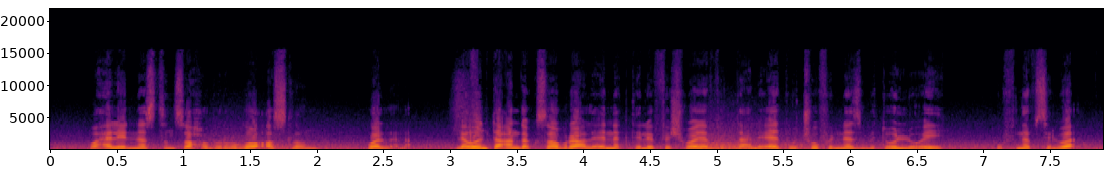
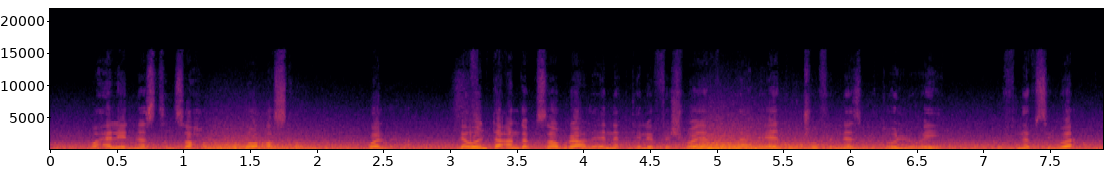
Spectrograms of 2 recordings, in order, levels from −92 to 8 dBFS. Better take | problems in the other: first | wind noise on the microphone; heavy; 3 dB below the speech; occasional gusts in the first

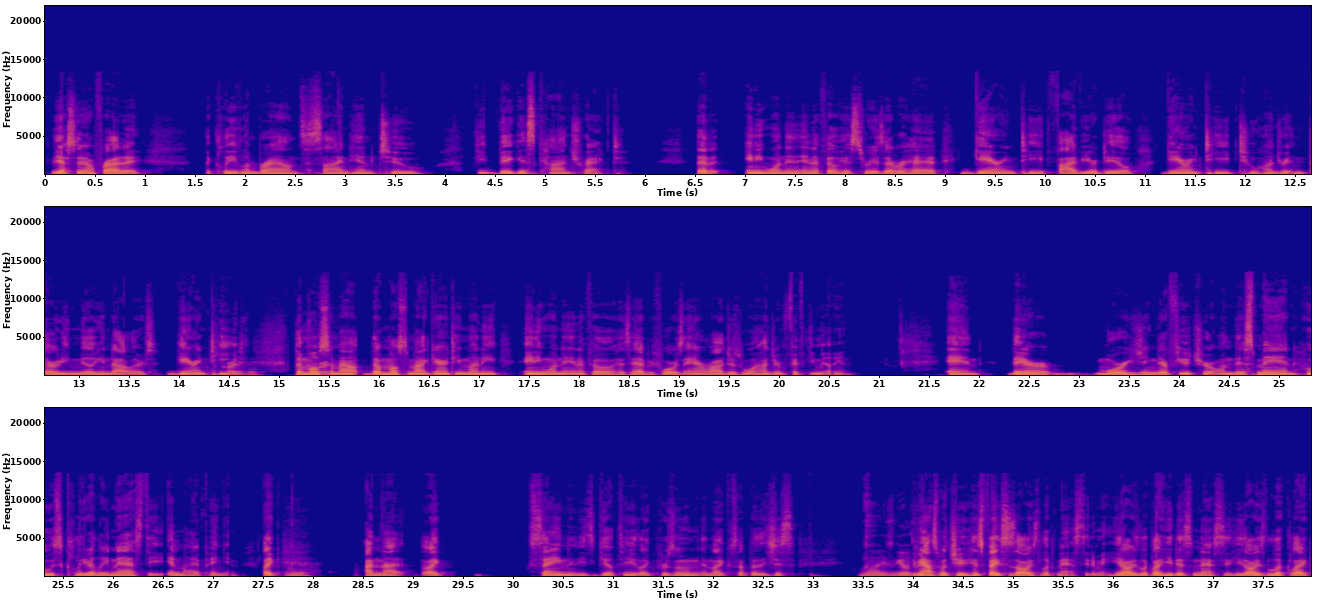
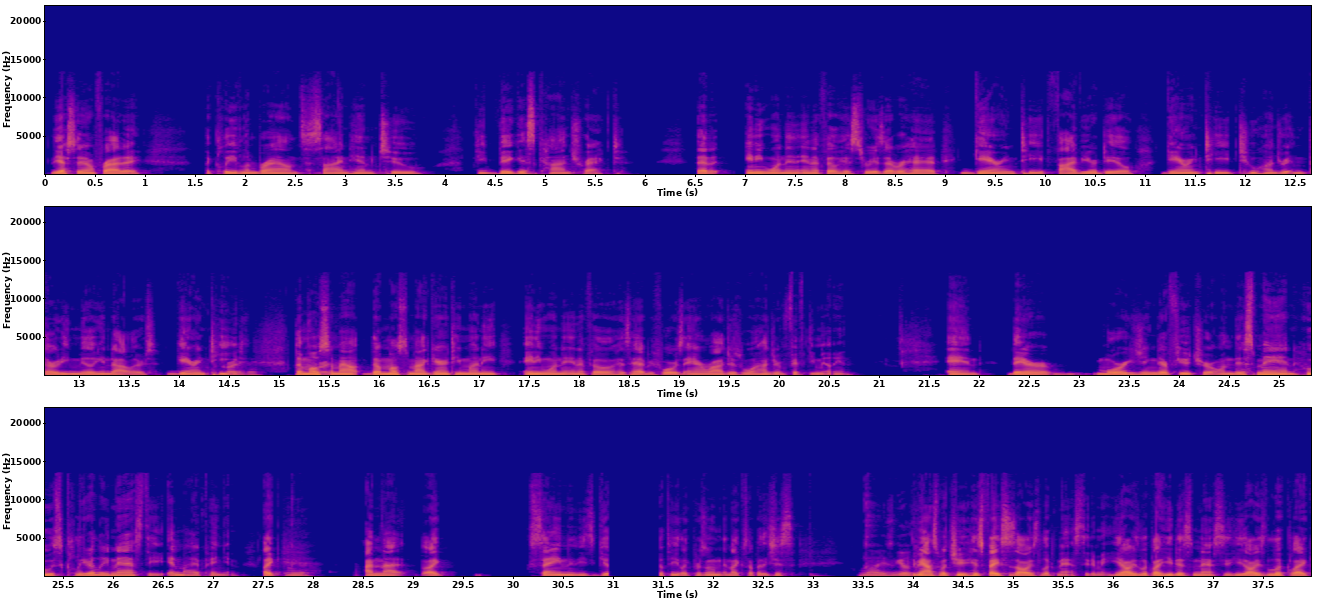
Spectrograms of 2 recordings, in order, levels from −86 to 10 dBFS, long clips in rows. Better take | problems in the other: first | audio freezing; at 31 s for 0.5 s

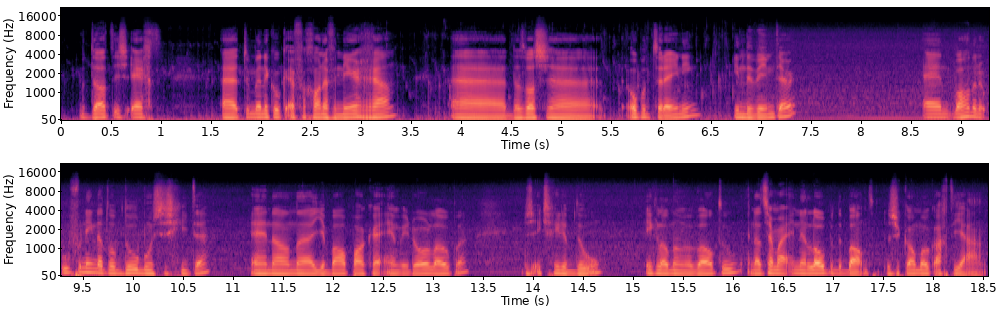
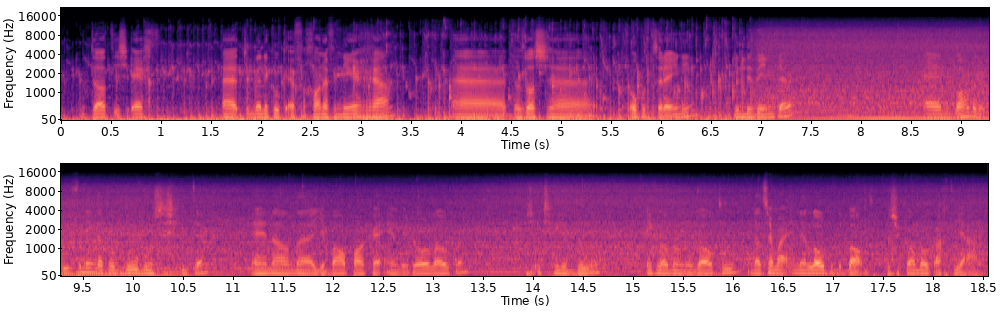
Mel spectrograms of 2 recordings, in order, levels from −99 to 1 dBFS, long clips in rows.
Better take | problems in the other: first | rain or running water; loud; throughout; 6 dB below the speech; faint in the first

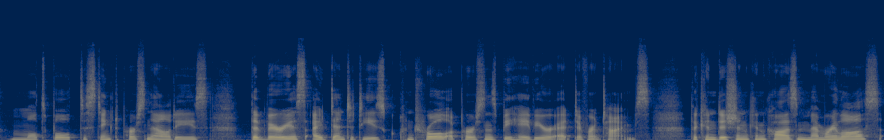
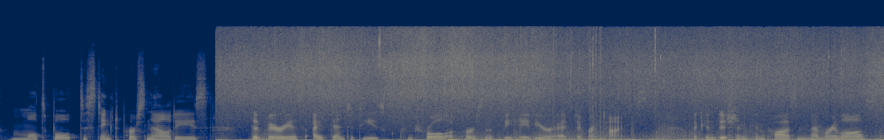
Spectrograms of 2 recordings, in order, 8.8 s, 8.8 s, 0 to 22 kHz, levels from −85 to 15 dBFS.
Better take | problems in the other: first | wind noise on the microphone; heavy; from 2 s on; 1 dB below the speech

